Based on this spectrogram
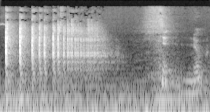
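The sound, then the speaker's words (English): Dice are rolled for an intelligence check, clattering across a hard surface in a quick burst of bright, clicking bounces that speed up and fade out within about a second, followed by faint background murmur. “You can roll me an intelligence check if you'd like.”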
